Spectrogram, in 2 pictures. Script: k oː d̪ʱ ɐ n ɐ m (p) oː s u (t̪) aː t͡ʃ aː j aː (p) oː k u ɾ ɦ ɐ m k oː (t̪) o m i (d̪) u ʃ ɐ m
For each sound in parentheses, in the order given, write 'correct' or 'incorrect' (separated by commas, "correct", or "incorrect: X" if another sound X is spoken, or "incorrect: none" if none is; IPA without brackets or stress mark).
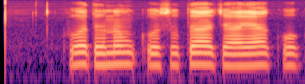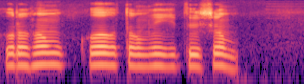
incorrect: k, correct, incorrect: k, correct, correct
